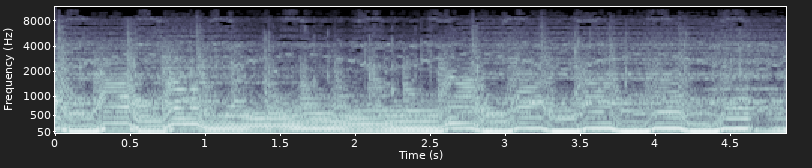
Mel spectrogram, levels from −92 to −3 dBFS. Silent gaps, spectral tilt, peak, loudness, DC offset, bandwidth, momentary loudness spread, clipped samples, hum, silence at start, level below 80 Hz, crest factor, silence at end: none; -7 dB/octave; -4 dBFS; -15 LUFS; under 0.1%; 9.2 kHz; 1 LU; under 0.1%; none; 0 s; -18 dBFS; 10 dB; 0 s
